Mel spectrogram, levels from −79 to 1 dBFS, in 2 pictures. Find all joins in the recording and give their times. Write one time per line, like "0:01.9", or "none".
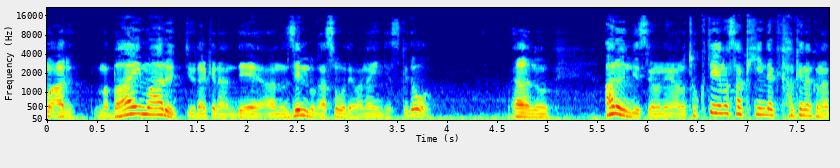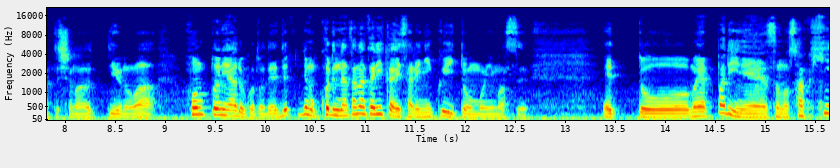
none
